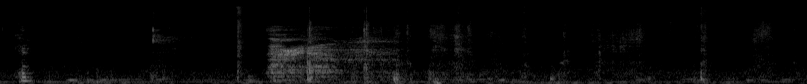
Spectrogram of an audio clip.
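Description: Handling of costume armor pieces: scattered knocks and clicks as the strapped torso armor is picked up and moved. About three seconds in comes a loud breathy sound lasting about a second, the loudest moment, over a steady low hum.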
